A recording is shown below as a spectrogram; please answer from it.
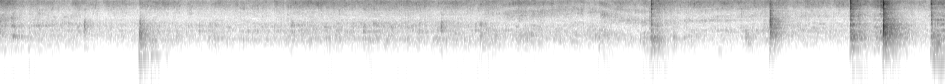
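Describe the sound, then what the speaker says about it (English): Sprouted methi and tomato mixture with red chili powder and spices being stirred in a pan, giving scattered scraping clicks and a soft background sizzle, with louder knocks of the spoon toward the end. "Mix it well."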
